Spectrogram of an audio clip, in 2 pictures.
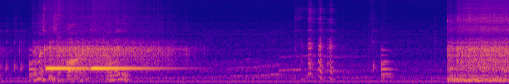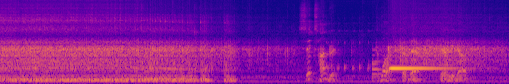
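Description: An electronic chime rings out and fades.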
